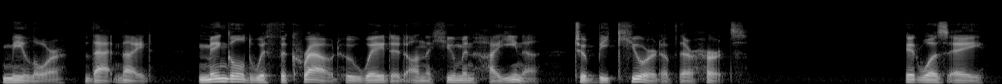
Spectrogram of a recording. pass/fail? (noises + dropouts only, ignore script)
pass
